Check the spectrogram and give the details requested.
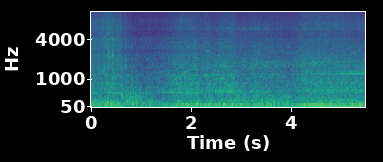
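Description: Old cars' engines running at low revs as they drive slowly past one after another, a steady low rumble that grows a little louder near the end.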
